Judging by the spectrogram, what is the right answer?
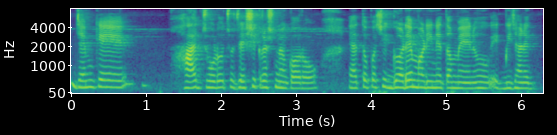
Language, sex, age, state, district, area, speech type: Gujarati, female, 30-45, Gujarat, Rajkot, rural, spontaneous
